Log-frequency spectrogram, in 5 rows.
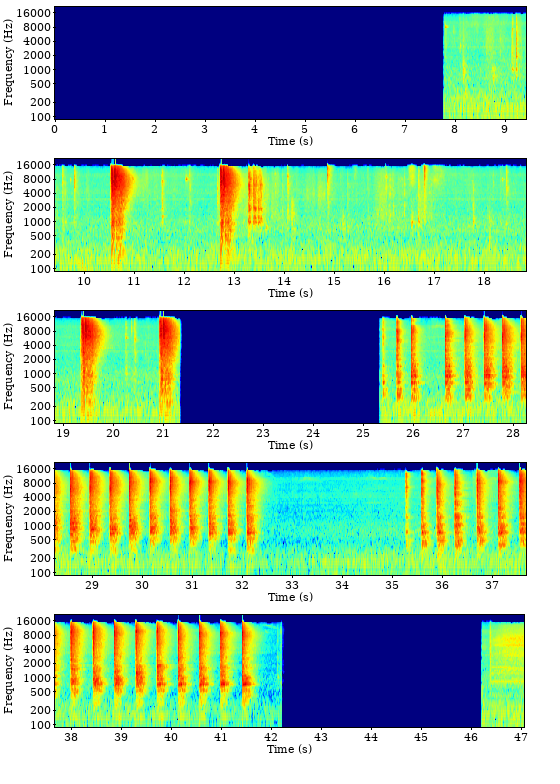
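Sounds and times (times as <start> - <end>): nail gun firing: 10.5 - 11.1, 12.7 - 13.4, 19.4 - 19.9, 20.9 - 21.4, 26.7 - 32.5
hammer driving nails into wood: 25.4 - 32.4, 35.3 - 41.8.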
